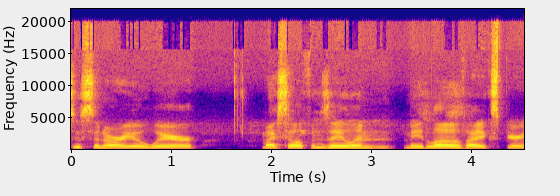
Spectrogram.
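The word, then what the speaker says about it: Xaelan: I had AI help me pick a name and it's pronounced Zalen.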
